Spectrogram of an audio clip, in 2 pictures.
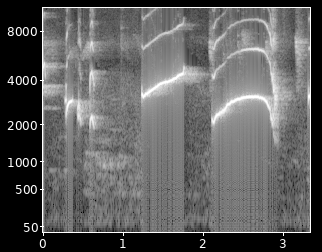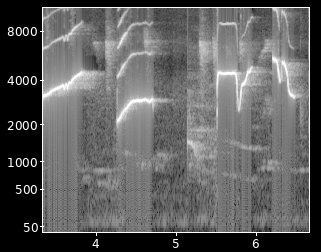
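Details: Kacer (Oriental magpie-robin) 'ngeplong' fighting song for provoking a rival: strong drawn-out whistles rising in pitch, roughly one per second, between quick chip notes and ending in a short twisting flourish.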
